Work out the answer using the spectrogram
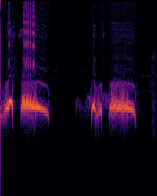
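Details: Spotted dove with a thổ-style voice, used to lure wild doves, giving two phrases of a short dipping note followed by a long, slightly falling hoarse coo.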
